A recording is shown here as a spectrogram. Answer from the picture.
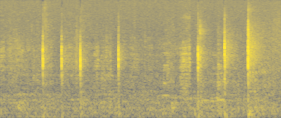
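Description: Chalk writing on a chalkboard: a series of faint, sharp taps and short strokes as a word is written, the sharpest tap near the end.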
